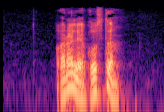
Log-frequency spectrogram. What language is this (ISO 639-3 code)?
bak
